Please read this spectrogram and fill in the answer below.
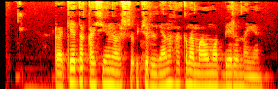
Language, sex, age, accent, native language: Uzbek, male, 18-24, Jizzax, Uzbek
